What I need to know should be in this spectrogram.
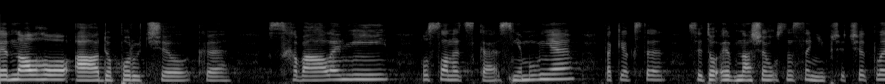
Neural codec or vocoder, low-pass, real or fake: codec, 16 kHz, 4 kbps, X-Codec, WavLM features, trained on Multilingual LibriSpeech; 7.2 kHz; fake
